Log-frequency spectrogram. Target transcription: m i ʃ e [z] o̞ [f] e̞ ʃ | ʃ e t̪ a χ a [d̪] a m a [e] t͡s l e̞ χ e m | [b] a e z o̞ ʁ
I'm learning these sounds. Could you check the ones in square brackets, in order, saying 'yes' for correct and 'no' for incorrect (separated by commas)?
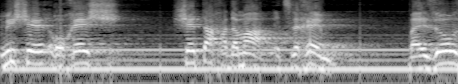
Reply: no, no, yes, yes, yes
